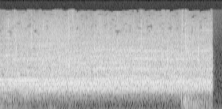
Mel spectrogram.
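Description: A live audience applauding and cheering at the close of a comedy-song performance, a steady, even wash of clapping and cheers.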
